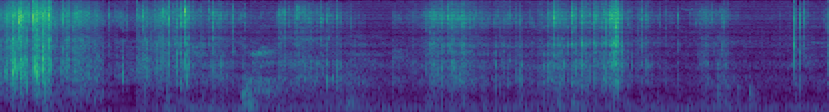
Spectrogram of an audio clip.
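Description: Soft food squelches as fingers mash it together.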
